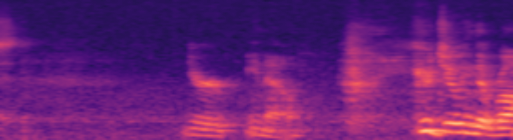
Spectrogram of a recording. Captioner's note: laughs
